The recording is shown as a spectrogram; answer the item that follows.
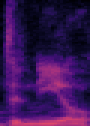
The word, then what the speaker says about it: Danielle: is our boy I wasn't called Daniel hunter Danielle Danielle yeah that's how it's spelled exactly the same I wouldn't call him Danielle to his face there no I wouldn't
